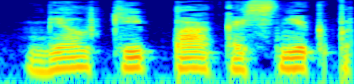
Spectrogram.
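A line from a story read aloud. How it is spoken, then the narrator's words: Whisper. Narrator (Russian): прошептал Рон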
